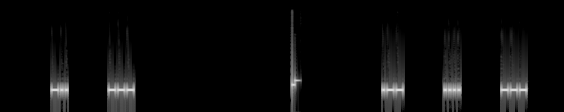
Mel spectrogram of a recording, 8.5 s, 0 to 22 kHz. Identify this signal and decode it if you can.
Morse code, heard as a keyed tone, about 36 wpm, spaced as for 12 wpm, 700 Hz. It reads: DO WHO
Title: 6x Character Spacing - Top 100 Words - 35wpm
